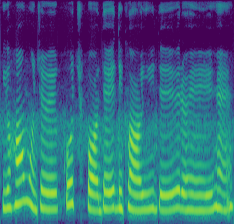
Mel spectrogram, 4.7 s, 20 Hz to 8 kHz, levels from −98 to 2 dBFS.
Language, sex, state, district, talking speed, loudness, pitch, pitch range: Hindi, female, Madhya Pradesh, Katni, 100 wpm, -15 LUFS, 225 Hz, 210-245 Hz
